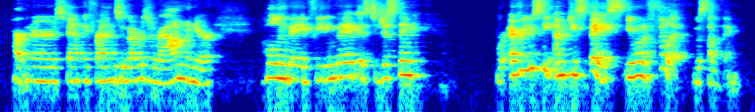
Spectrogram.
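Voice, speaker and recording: A woman's fairly high voice with lively intonation, set in audible room echo. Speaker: yoga and movement teacher. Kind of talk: live instructional workshop. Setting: live video session. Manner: casual, filler-heavy.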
